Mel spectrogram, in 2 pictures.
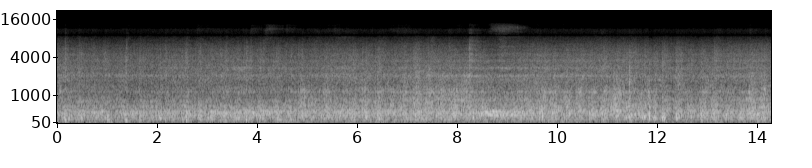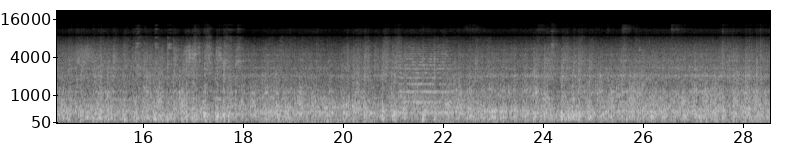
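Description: Moving passenger train heard from an open coach doorway: a steady rumble and rattle of the wheels on the track. A pitched horn sounds briefly about three quarters of the way through.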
